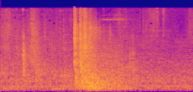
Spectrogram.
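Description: A door bangs shut.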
